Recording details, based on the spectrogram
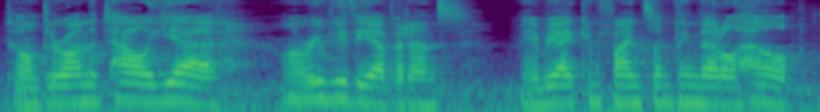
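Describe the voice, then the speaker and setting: An actress playing an earnest, determined young space explorer in a video game, speaking directly and sympathetically. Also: female voice, fairly low pitch, steady tone, quick pace, vocal fry, music in the background. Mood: sympathetic. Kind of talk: video game cutscene acting.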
